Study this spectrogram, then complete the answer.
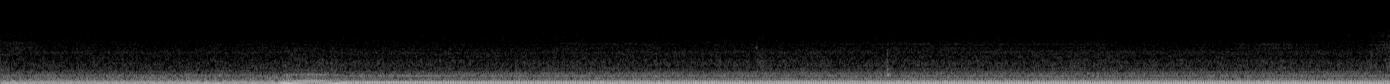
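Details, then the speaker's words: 2021 Toyota RAV4 Prime SE in hybrid mode, cold start at 57°F with climate on auto, AC off and radio off: engine catches and settles into a steady, even low rumble with no heat pump noise; normal start and idle. "See, immediately you hear the engine turn on. It's 57 degrees outside. It's pretty cold, but not super duper cold. All right. Yeah, it's cold, but I don't hear anything. All I hear is the engine."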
